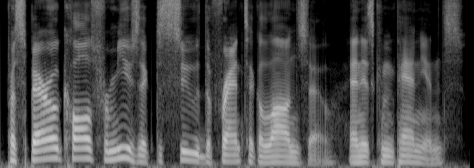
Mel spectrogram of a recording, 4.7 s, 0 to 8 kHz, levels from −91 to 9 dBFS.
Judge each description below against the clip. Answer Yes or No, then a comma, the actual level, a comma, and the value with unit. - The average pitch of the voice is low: Yes, low, 120 Hz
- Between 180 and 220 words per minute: No, average, 150 wpm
